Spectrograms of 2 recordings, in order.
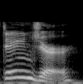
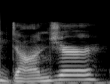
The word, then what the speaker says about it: Danger: Just as I get to the back, Mr. Z hollers, "Oh, Miss Danger!" He mispronounces my last name. Doesn't rhyme with stranger like everyone assumes. It's actually Donger, and I usually correct people.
